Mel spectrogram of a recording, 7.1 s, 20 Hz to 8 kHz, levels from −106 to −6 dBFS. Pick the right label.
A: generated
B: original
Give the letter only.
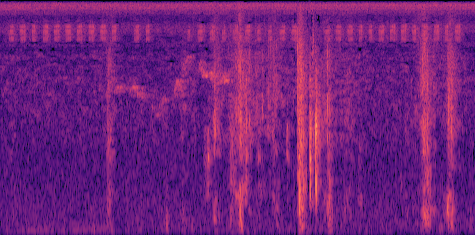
B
